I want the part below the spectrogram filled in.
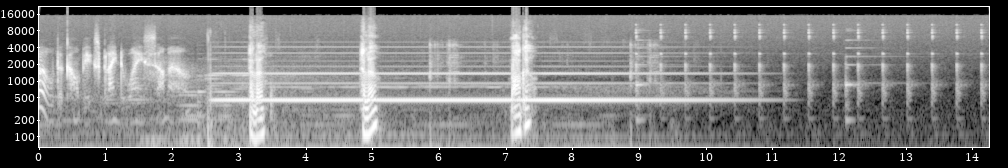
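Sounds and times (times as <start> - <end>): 
speech: 0.2 - 3.6, 4.8 - 5.2, 7.2 - 7.5
steady electronic tone: 1.3 - 11.2
clock ticking: 9.3 - 14.2.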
